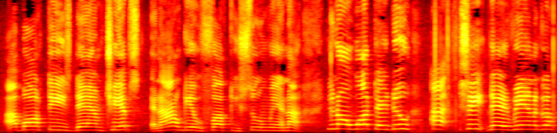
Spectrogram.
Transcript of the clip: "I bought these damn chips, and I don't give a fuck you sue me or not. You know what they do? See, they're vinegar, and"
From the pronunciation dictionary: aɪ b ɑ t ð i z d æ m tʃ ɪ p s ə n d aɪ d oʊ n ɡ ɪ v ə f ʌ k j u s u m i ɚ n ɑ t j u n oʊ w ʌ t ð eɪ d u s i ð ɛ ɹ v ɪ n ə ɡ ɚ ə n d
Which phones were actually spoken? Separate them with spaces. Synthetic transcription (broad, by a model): aɪ b ɑ t ð i z d æ m tʃ ɪ p s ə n aɪ d oʊ n ɡ ɪ v ə f ʌ k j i s u m i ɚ n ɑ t j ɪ n oʊ w ʌ t ð eɪ d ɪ s i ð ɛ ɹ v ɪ n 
